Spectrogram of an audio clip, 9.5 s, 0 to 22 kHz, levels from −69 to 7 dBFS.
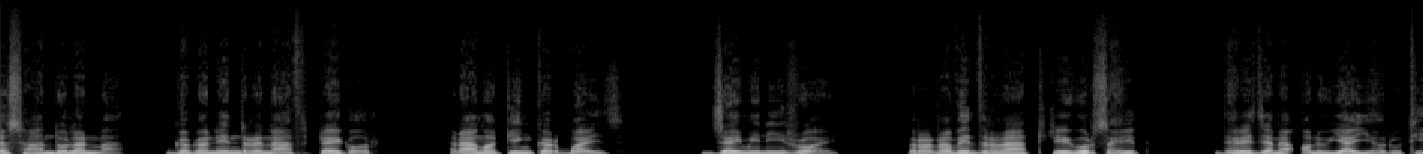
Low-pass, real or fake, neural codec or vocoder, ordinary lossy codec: none; fake; autoencoder, 48 kHz, 32 numbers a frame, DAC-VAE, trained on Japanese speech; none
